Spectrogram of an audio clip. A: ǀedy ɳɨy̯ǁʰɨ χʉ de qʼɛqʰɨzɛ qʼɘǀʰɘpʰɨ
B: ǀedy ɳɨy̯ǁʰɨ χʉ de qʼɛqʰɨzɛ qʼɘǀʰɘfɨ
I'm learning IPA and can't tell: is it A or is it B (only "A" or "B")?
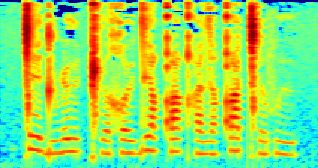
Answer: B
